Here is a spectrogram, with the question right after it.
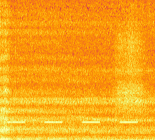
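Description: Steady electronic reversing beeps from a backing truck in American Truck Simulator, repeating evenly over a low engine drone, no talk.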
